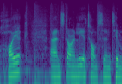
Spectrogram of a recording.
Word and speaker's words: Huyck: in 1986 directed by I think it's Willard huk is how he say his name or hyuk and starring Leah Thompson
